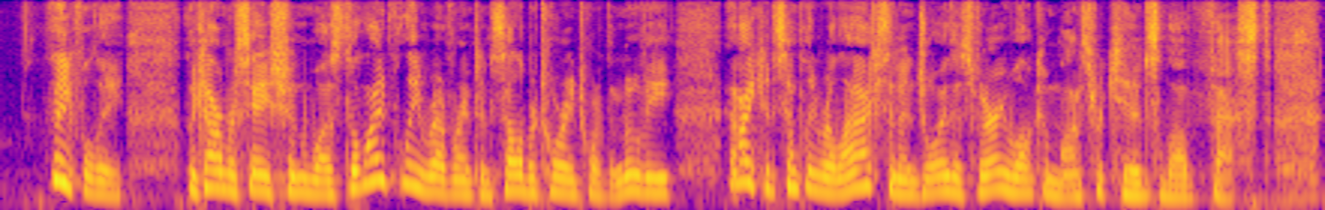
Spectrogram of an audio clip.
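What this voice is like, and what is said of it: Congested voice, slightly swallowed words. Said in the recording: “my throat's a little iffy. So if I sound like I have a cold or I'm kind of swallowing my words”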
